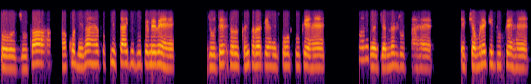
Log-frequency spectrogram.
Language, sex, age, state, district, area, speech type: Hindi, male, 60+, Uttar Pradesh, Azamgarh, rural, conversation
